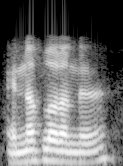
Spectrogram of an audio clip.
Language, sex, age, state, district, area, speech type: Telugu, male, 18-30, Andhra Pradesh, Nellore, rural, conversation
